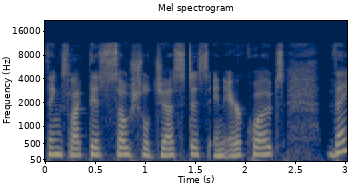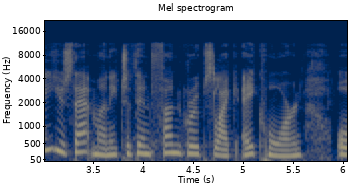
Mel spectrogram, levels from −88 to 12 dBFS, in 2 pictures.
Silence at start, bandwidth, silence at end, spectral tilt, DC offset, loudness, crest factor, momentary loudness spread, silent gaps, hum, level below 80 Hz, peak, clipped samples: 0 s; 11.5 kHz; 0 s; -4.5 dB/octave; under 0.1%; -29 LUFS; 18 dB; 6 LU; none; none; -54 dBFS; -12 dBFS; under 0.1%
